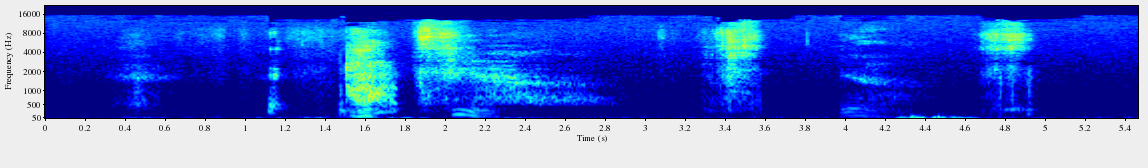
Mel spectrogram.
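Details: A bout of muffled, suppressed sneezes with sharp intakes of breath between them, sneezer trying to keep it quiet and unable to stop; repeated stifled sneezing.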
